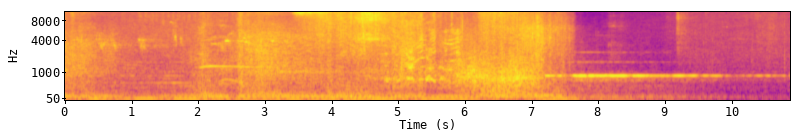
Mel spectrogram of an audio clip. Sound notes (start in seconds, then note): 0.0 birds chirping; 6.0 tires grinding; 7.1 gentle music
